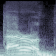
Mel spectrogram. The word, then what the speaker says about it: Tarog: Tarog is how we pronounce his surname.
